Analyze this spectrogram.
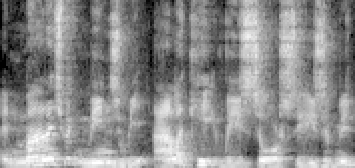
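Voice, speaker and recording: Speaking with a Scottish accent, a man uses a fairly high pitch and a fairly quick pace. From Scotland. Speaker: sales coach. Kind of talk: interview.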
